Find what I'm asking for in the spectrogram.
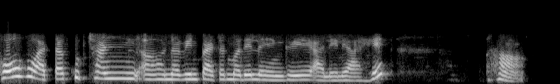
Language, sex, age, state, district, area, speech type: Marathi, female, 18-30, Maharashtra, Akola, urban, conversation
